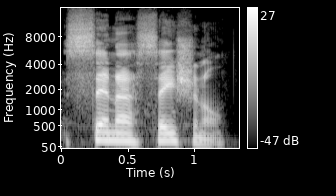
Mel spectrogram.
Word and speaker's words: CineSational: But I see CINE, and I think Cine, like cinema. It's supposed to be CineSational.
